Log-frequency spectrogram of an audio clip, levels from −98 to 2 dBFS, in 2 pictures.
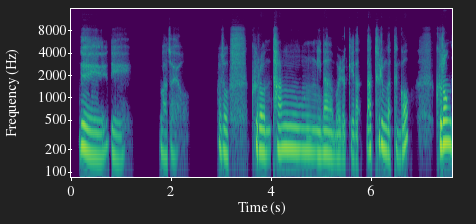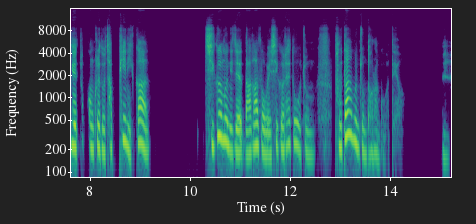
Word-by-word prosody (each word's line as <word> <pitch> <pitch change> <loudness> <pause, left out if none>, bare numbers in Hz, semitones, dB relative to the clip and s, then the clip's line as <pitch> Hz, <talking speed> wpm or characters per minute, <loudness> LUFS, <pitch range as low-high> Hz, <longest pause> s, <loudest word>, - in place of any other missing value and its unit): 네. 185 -4 -1
네. 165 -2 -12 0.6
맞아요. 175 -2 -15 0.6
그래서 195 -4 -6 0.4
그런 190 -4 -1
당이나 195 -3 -3
뭐 165 0 -9
이렇게 160 +1 -11
나 155 - -8 0.2
나트륨 210 +4 -2
같은 175 +1 -10
거? 235 - -3 0.5
그런 245 +2 +5
게 225 -2 +6
쪼끔 220 -1 -6
그래도 205 -3 +1
잡히니까 215 +2 +1 1.2
지금은 255 0 +5
이제 190 -1 +3
나가서 195 +3 +2
외식을 195 +4 -1
해도 235 -2 -1
좀 175 -3 -10 0.4
부담은 260 +2 +5
좀 190 -3 -6
덜한 180 -2 -10
것 - - -24
같아요. - - -21 0.9
네 165 - -13
195 Hz, 240 characters per minute, -23 LUFS, 180-225 Hz, 1.2 s, 게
